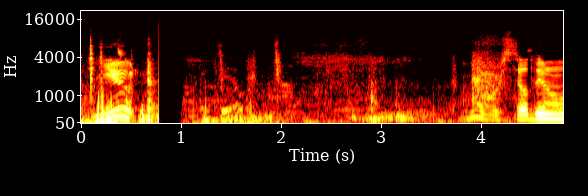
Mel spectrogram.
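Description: A man speaks up close to the microphone.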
